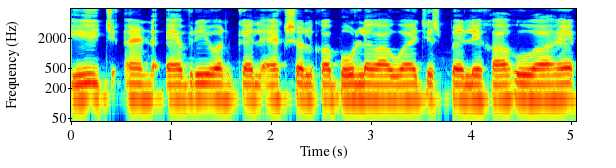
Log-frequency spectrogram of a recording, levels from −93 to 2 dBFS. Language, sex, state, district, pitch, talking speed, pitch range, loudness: Hindi, male, Chandigarh, Chandigarh, 125 Hz, 165 wpm, 120-125 Hz, -14 LUFS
